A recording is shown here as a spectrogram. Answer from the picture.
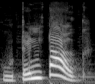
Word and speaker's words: Guten Tag: now let's start with guten tag gu ten which means good day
